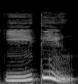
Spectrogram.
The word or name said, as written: yi2ding4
